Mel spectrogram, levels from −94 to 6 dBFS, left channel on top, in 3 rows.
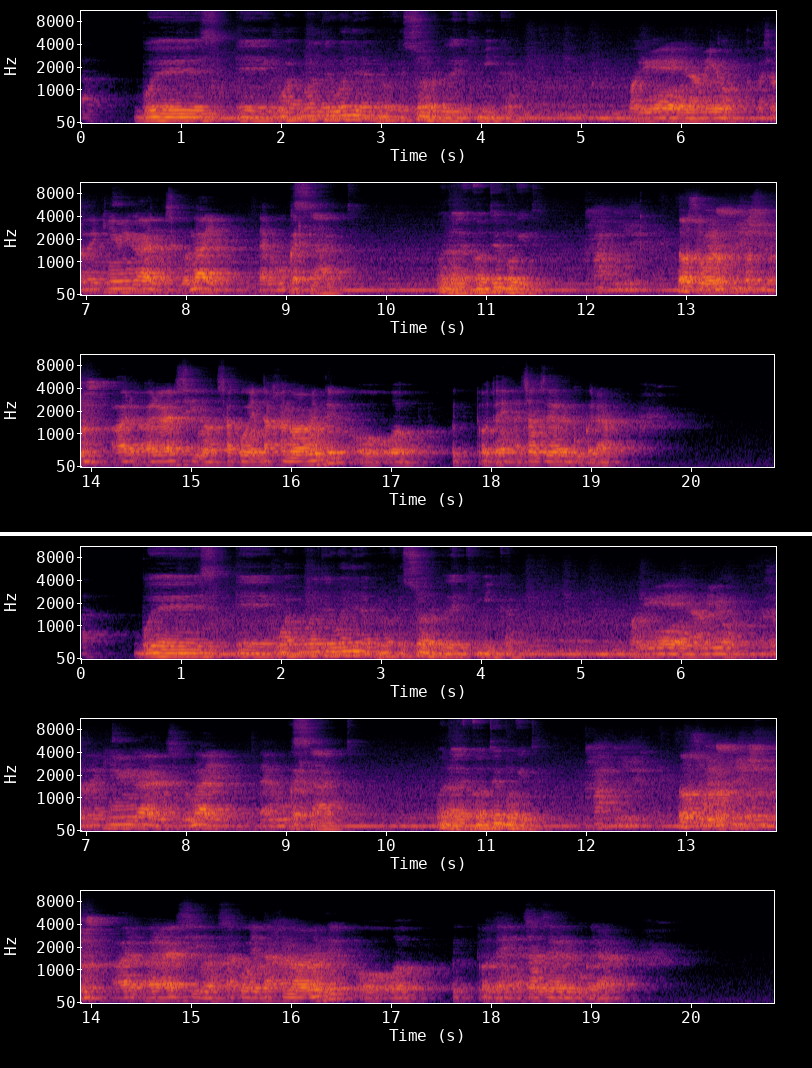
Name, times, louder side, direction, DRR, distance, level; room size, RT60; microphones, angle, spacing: voice 1, 0.5-4.3 9.0-9.4 10.5-11.5, equal, 35° right, -8 dB, 1.1 m, -29 dB
sound 1, 0.9-14.0, right 1 dB, 10° right, 0.3 m, -39 dB
voice 2, 5.5-8.4 8.7-9.2 12.9-17.3 17.9-19.7, left 2 dB, 70° left, 0 dB, 0.6 m, -30 dB
3.8 x 2.4 x 2.5 m, 1.1 s
head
